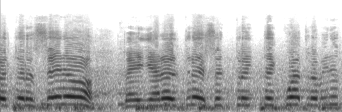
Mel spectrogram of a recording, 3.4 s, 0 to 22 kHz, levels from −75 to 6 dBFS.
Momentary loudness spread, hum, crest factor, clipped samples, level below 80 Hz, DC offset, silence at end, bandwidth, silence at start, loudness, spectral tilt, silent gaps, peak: 7 LU; none; 10 dB; under 0.1%; -42 dBFS; under 0.1%; 0 s; 12.5 kHz; 0 s; -13 LUFS; -5.5 dB/octave; none; -2 dBFS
